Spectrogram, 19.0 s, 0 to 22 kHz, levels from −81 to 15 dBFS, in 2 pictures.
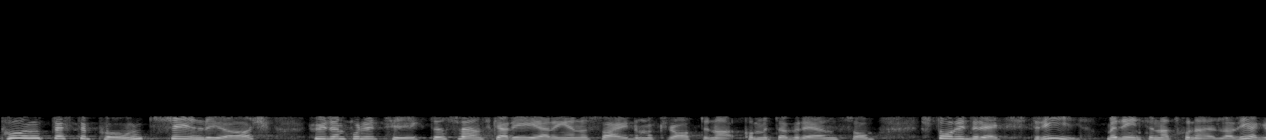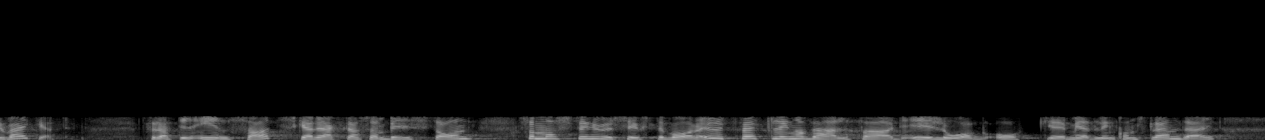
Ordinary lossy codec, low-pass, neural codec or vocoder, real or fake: none; 3.6 kHz; codec, 16 kHz, 8 kbps, FunCodec, trained on LibriTTS, 25 frames a second; fake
